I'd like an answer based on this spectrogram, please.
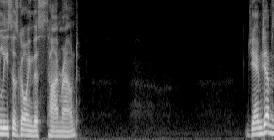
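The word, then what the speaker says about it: Yam Yam: Jam Jam's name is spelled with a Y pronounced with a J.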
